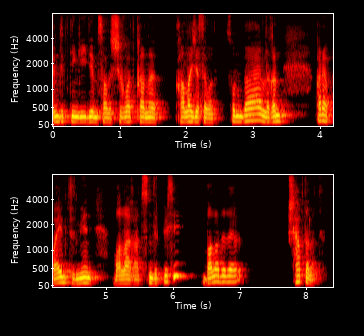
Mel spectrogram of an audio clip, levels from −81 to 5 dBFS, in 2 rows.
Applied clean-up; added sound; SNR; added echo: none; none; none; none.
